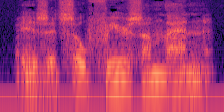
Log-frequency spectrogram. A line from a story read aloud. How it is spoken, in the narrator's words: Court muttered, as if in his sleep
